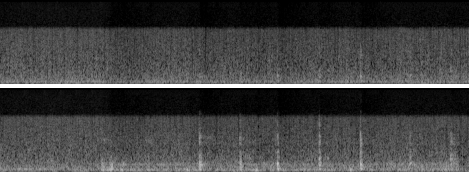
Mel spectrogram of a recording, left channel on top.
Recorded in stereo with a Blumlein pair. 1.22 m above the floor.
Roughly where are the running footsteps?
Ahead right.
